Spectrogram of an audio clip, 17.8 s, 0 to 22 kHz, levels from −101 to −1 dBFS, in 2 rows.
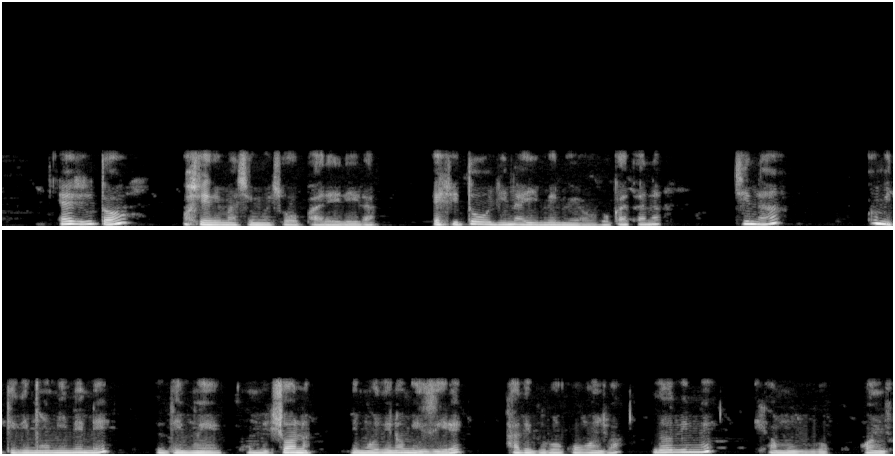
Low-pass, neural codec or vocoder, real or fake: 7.2 kHz; none; real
